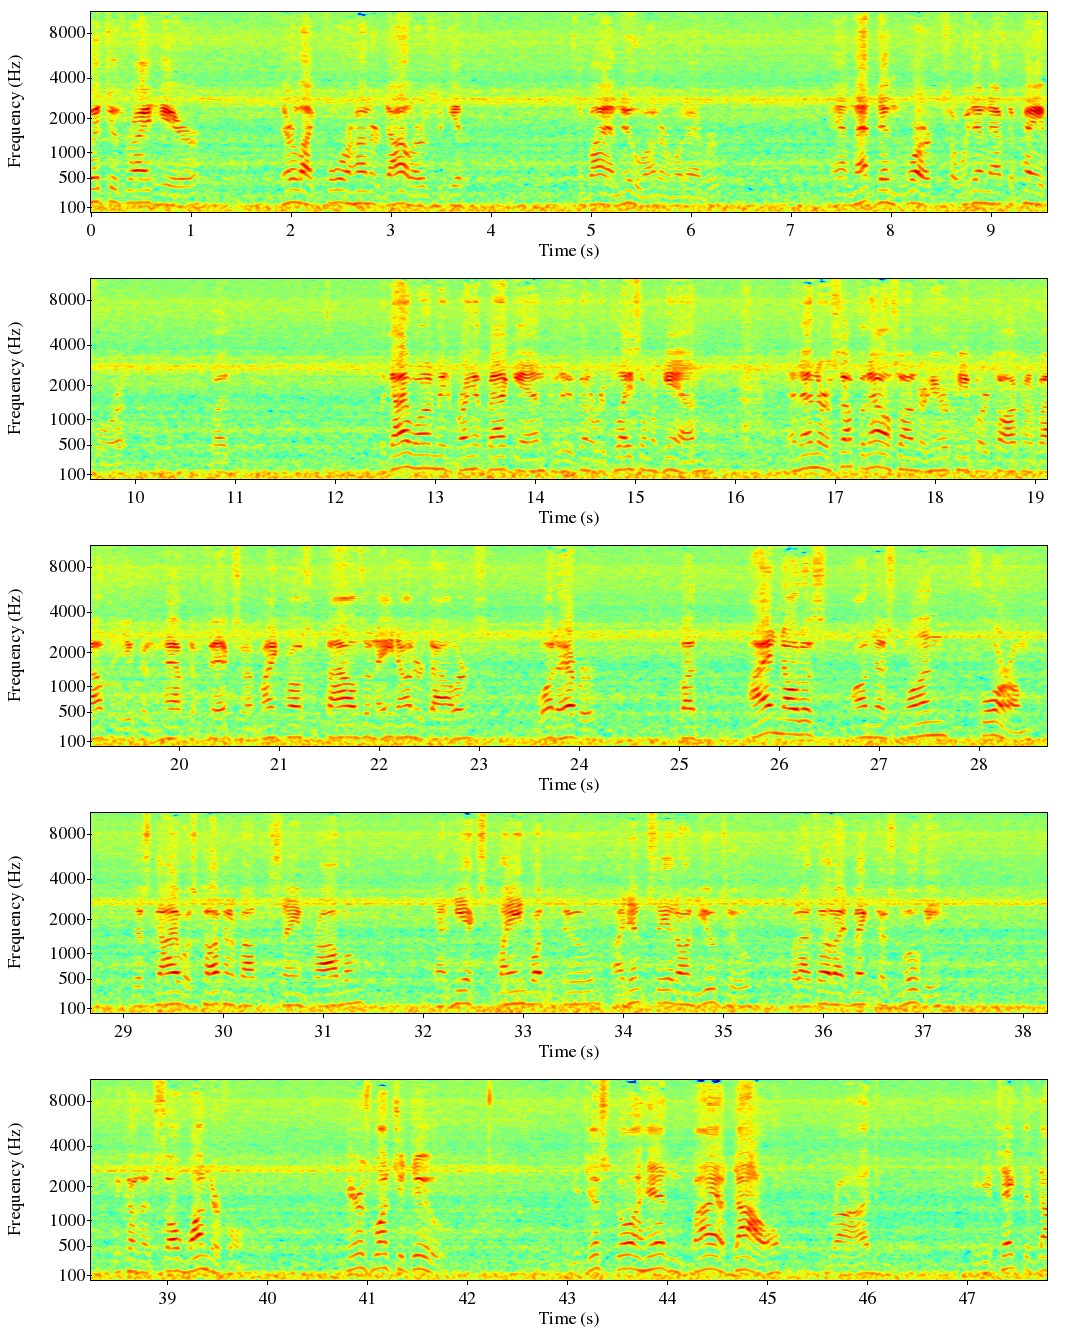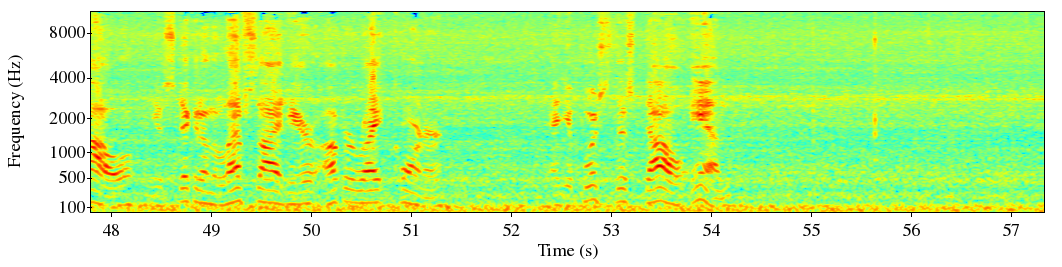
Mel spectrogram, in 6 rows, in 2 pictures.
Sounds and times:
Speech: 0.0 - 1.2, 1.9 - 3.8, 4.9 - 6.4, 7.4 - 10.0, 10.8 - 11.0, 12.5 - 15.8, 16.6 - 24.2, 25.1 - 28.6, 29.2 - 31.5, 32.2 - 37.3, 38.5 - 39.9, 40.8 - 41.9, 43.0 - 46.2, 47.1 - 51.4, 52.4 - 54.3
Vehicle: 0.0 - 57.3.

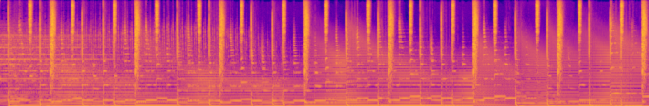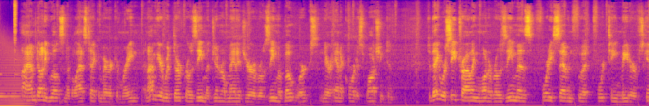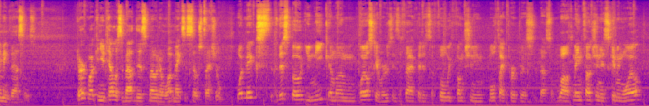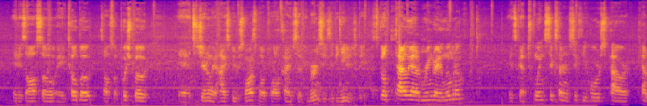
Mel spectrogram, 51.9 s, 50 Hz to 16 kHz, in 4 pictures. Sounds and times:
Music: 0.0 - 51.8
Speech: 13.4 - 20.9, 21.6 - 26.7, 27.5 - 41.9, 42.5 - 48.3, 49.1 - 51.8.

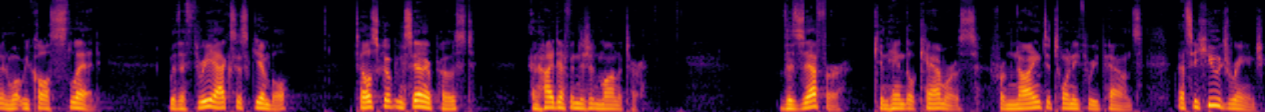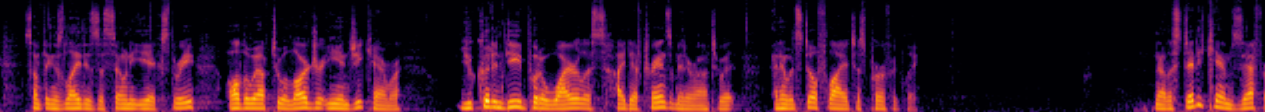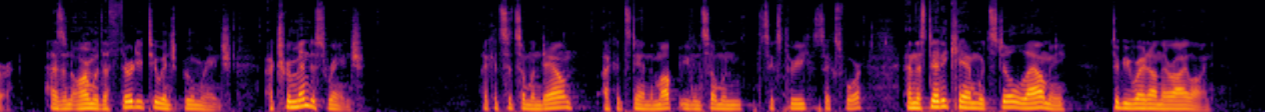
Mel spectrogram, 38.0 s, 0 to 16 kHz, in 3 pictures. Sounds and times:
Speech: 0.0 - 1.0, 1.7 - 2.9, 3.5 - 6.5, 7.8 - 21.9, 24.2 - 29.0, 30.1 - 37.5.

